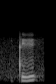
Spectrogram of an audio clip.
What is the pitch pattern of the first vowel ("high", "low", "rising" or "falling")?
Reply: rising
